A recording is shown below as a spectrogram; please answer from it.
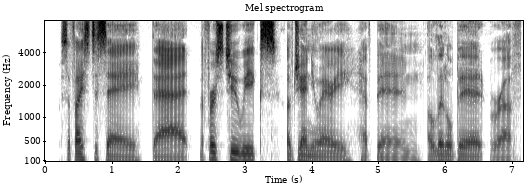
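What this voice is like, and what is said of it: Husky, slightly strange sick voice. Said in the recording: “if I sound a little more husky or my voice is a little strange, it's because I'm still getting over this stupid respiratory virus”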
